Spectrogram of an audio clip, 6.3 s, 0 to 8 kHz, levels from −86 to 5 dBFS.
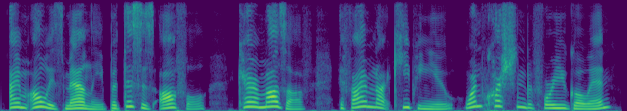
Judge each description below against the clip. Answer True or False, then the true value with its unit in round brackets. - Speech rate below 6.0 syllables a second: False (6.1 syllables/s)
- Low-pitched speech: False (250 Hz)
